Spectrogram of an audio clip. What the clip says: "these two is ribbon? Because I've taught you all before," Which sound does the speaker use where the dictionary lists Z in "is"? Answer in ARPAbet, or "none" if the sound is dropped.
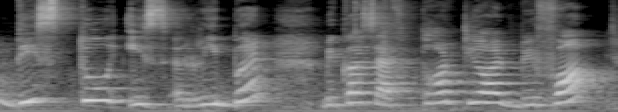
S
